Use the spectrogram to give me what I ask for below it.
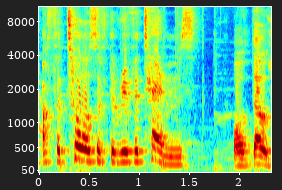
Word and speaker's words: Thames: tours of the river thames although she pronounces the h in thames it's possible no one would notice her last job choice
